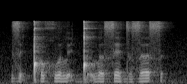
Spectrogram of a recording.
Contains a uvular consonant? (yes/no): yes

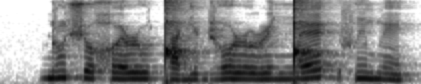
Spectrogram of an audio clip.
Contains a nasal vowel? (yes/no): yes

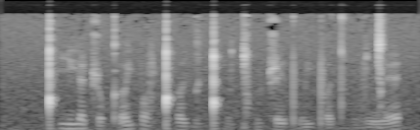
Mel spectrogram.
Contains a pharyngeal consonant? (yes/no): no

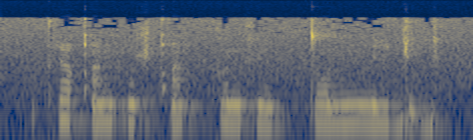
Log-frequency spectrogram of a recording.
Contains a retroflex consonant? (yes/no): no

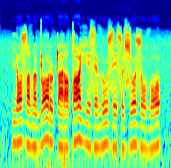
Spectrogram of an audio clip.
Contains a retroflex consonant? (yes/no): yes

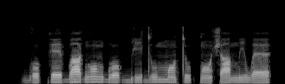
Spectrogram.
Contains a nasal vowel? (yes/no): yes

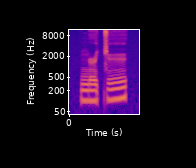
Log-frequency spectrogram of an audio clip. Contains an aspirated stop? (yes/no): no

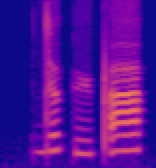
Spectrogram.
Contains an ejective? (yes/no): yes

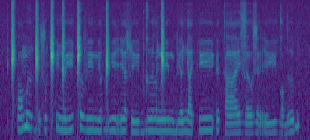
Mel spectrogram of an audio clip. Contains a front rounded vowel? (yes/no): yes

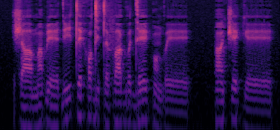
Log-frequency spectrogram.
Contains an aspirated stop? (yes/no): no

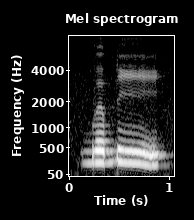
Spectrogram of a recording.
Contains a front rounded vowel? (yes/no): no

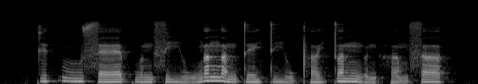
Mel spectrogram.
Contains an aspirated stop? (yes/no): yes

